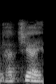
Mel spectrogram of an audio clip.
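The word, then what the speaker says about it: 立ち合い: 발음은 다찌아이 이렇게 하고요.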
